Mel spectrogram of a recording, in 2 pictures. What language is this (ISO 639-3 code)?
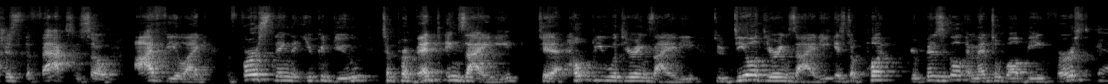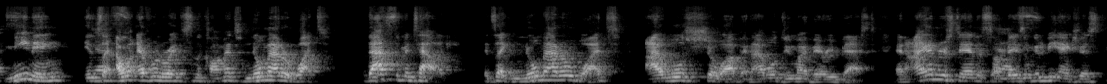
eng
